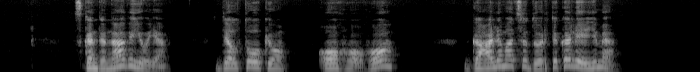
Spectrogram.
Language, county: Lithuanian, Marijampolė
